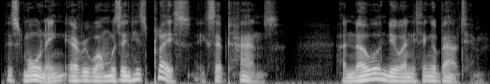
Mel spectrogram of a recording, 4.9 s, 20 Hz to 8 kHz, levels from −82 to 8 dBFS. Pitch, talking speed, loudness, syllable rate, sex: 105 Hz, 195 wpm, -16 LUFS, 6.1 syllables/s, male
